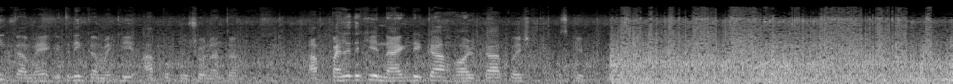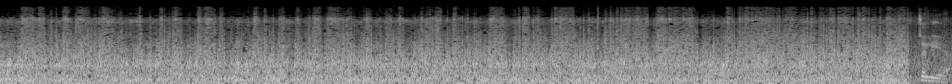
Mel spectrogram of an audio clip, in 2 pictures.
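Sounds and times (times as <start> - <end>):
train running noise: 0.0 - 19.0
wind buffeting microphone: 0.0 - 19.0.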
